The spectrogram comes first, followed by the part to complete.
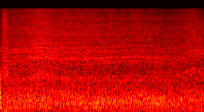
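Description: Small ducted-propeller quadcopter (tiny-whoop FPV drone) in flight: a steady high whine from its motors and propellers over a hiss of rushing air. The whine rises and dips slightly about a second in as the throttle changes.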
